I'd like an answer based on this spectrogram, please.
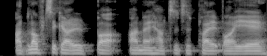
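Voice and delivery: ordinary talk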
